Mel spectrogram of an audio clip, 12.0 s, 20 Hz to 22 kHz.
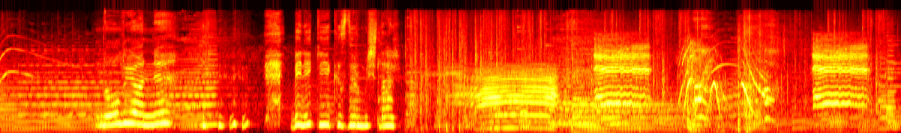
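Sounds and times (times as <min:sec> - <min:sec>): sliding whistle-like sound effects: 0:00.0 - 0:00.6
light background music: 0:00.0 - 0:12.0
cartoon goat bleating: 0:07.9 - 0:09.6, 0:10.2 - 0:11.6.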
